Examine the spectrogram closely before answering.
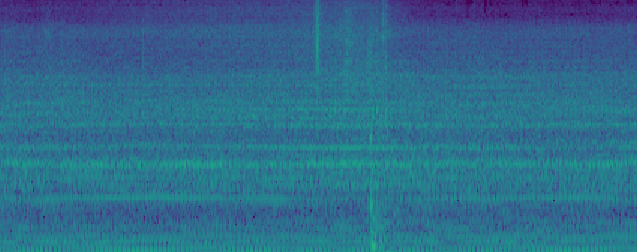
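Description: Engine of a work lift idling steadily, an even hum that holds the same pitch throughout.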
